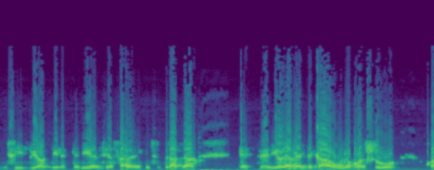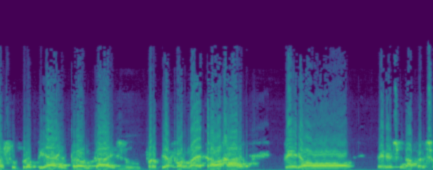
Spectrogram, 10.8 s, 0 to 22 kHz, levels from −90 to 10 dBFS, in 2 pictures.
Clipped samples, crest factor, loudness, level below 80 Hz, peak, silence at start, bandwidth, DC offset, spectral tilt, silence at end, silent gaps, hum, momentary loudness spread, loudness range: under 0.1%; 10 dB; -11 LUFS; -38 dBFS; -2 dBFS; 0 s; 16 kHz; under 0.1%; -3.5 dB/octave; 0 s; none; none; 8 LU; 2 LU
